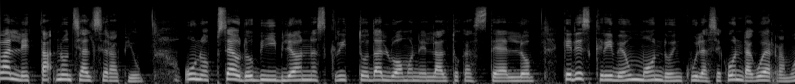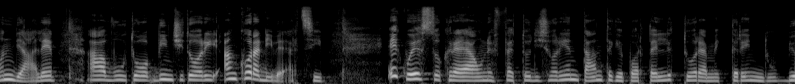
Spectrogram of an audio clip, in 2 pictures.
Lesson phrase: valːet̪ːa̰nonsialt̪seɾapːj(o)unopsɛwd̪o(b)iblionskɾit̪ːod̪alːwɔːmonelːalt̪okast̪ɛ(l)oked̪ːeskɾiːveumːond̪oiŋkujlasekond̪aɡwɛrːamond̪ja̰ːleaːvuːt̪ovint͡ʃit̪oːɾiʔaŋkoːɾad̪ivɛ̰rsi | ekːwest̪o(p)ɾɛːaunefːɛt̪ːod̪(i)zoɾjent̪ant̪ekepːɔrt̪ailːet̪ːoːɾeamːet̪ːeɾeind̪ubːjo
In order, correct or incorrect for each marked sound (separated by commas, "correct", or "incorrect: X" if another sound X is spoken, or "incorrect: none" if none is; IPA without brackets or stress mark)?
incorrect: u, correct, incorrect: lː, incorrect: k, correct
